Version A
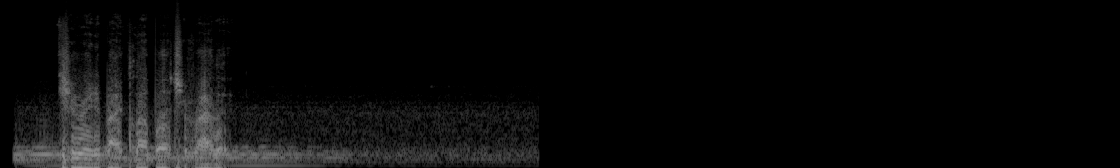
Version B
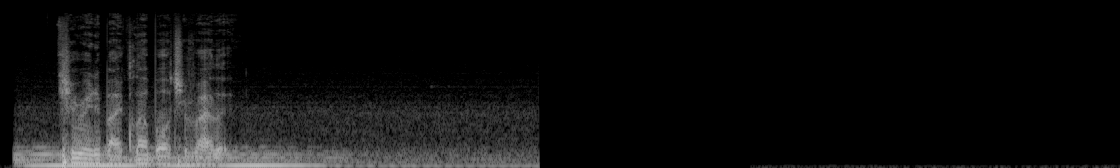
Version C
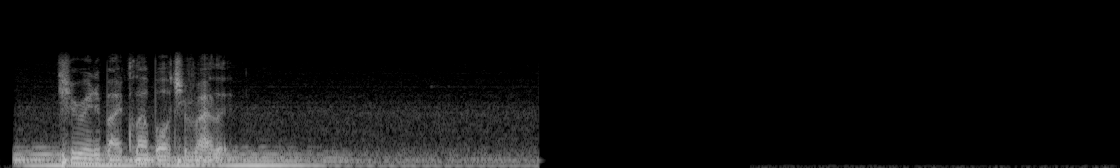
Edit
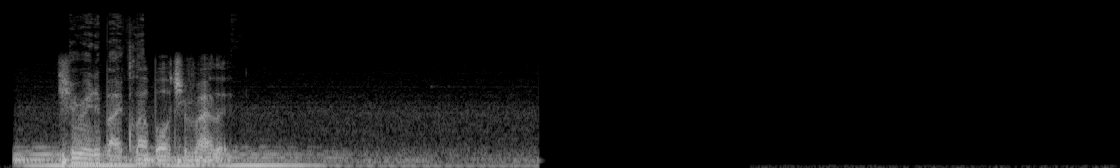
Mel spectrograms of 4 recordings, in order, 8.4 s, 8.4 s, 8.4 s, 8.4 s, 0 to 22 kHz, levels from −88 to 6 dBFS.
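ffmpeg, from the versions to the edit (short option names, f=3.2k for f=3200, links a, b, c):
-filter_complex "[1:a]asplit=3[a][b][c];[2:a]asplit=4[d][e][f][g];[d]atrim=end=0.522[h];[a]atrim=start=0.518:end=1.082[i];[e]atrim=start=1.078:end=1.732[j];[b]atrim=start=1.728:end=2.722[k];[f]atrim=start=2.718:end=3.222[l];[c]atrim=start=3.218:end=3.852[m];[g]atrim=start=3.848[n];[h][i]acrossfade=d=0.004:c1=hsin:c2=hsin[o];[o][j]acrossfade=d=0.004:c1=hsin:c2=hsin[p];[p][k]acrossfade=d=0.004:c1=hsin:c2=hsin[q];[q][l]acrossfade=d=0.004:c1=hsin:c2=hsin[r];[r][m]acrossfade=d=0.004:c1=hsin:c2=hsin[s];[s][n]acrossfade=d=0.004:c1=hsin:c2=hsin"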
